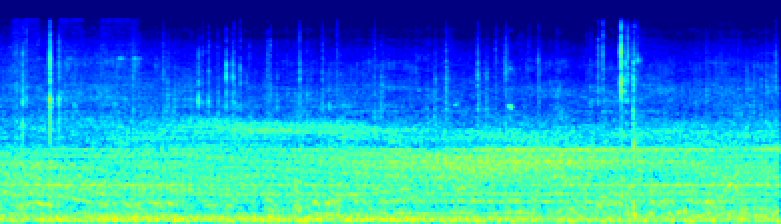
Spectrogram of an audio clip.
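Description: Model trains running on a layout: a steady rumble with a held tone over it and a few faint clicks.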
